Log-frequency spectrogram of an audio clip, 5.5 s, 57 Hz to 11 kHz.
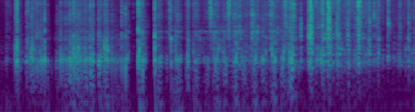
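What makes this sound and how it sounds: A small, closed, hollow green-and-white rectangular metal Altoids mint tin is tapped rapidly with fingernails. The result is a dense, continuous stream of sharp, bright clicks with a hollow metallic tone centered around 600 Hz, broken by a few brief pauses.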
